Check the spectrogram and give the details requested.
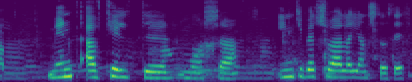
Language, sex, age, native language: Icelandic, female, 18-19, Icelandic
